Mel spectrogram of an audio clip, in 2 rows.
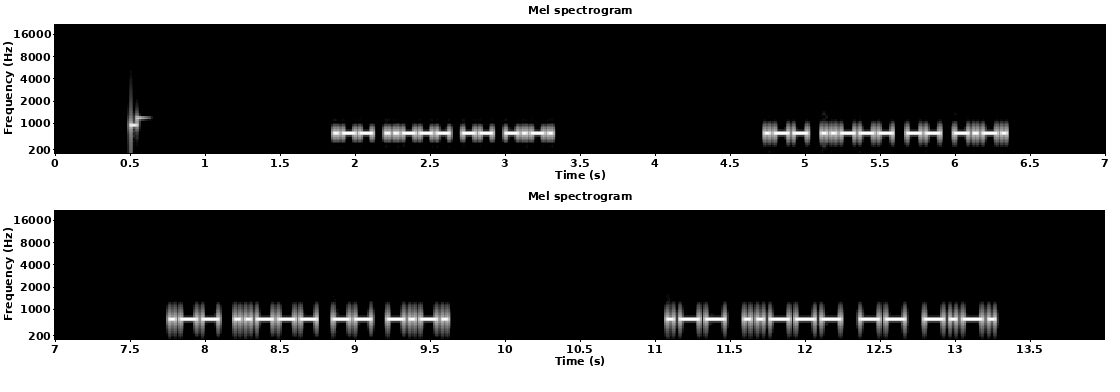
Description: Morse code, heard as a keyed tone, about 35 wpm, 700 Hz. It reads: W2MC W2MC W2MC W2MC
